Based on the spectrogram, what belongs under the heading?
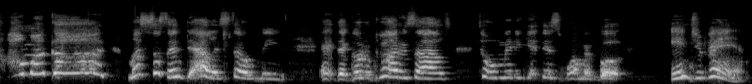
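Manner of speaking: high, loud retold shriek; screaming and hollering. Author retelling a reader finding her book in Japan, screaming and hollering. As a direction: imitate an astonished reader hollering. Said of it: "started screaming and hollering".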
